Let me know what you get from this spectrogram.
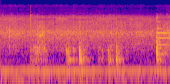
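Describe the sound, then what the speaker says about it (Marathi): Boiled, finely chopped potato being stirred into well-fried onions in a pan for aloo matar bhaji, with a steady sizzle under scattered scraping spoon strokes, one sharper clack near the end. "त्याच्यात आता उकडलेला बारीक चिरलेला बटाटा घालणार आहोत आणि तो चांगला मिक्स करायचा"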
